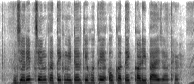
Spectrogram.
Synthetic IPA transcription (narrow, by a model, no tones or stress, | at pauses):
d͡ʒɐɾiːb̚t͡ʃeːnkɐt̪eːkmiːʈəɾkeɦoːt̪eʔɔːkɐt̪eːkːɐɽipaːed͡ʒaːt̪ɦɛ̃ː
